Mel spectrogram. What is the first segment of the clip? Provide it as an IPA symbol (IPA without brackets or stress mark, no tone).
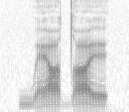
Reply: w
